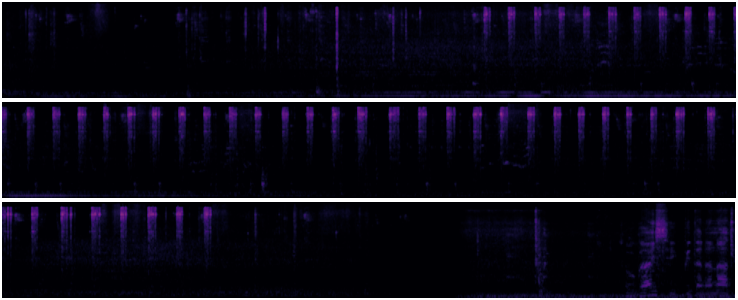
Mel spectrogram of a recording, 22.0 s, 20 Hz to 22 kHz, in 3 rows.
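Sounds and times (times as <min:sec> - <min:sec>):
ratchet wrench clicking: 0:03.8 - 0:17.3.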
